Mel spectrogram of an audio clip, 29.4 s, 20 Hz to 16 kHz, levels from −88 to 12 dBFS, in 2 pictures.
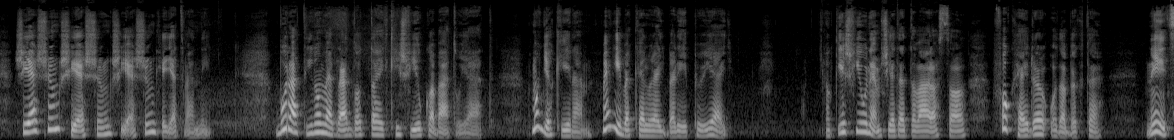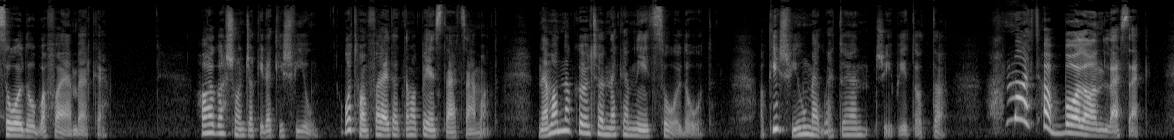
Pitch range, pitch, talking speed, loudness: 140-220 Hz, 165 Hz, 105 wpm, -26 LUFS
